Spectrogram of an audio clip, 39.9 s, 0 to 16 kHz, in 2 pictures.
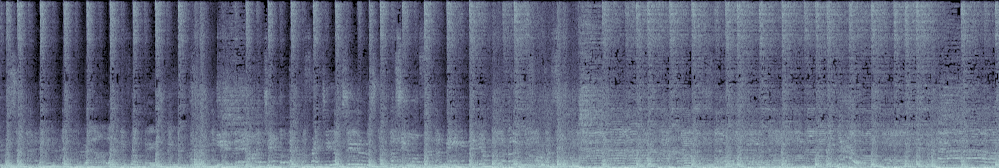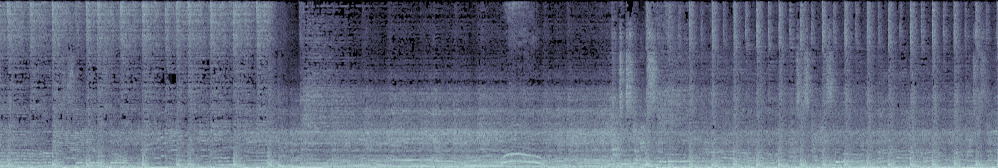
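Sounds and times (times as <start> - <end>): rock band playing: 0.0 - 39.9.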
